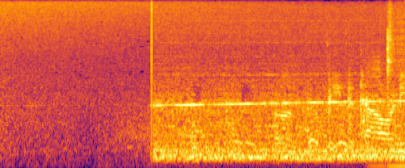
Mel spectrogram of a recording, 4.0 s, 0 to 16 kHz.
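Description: Faint, fading noise of a Beechcraft King Air 350's twin turboprops climbing away, cut off abruptly about a second and a half in by louder music with a voice.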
